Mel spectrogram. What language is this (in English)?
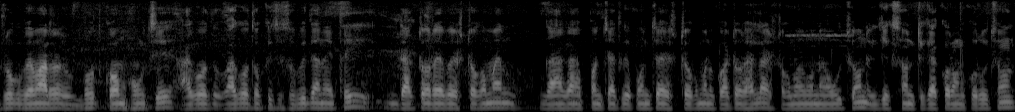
Odia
